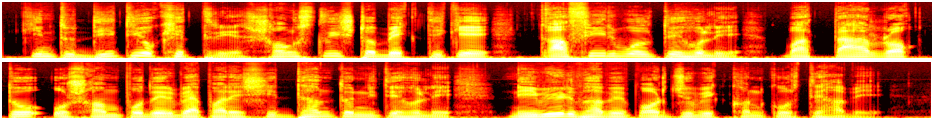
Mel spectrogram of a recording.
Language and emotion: Bengali, neutral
